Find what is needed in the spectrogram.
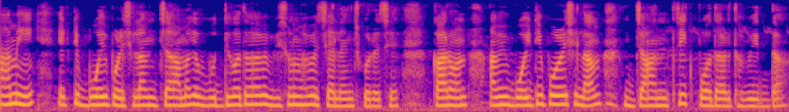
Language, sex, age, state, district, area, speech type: Bengali, female, 18-30, West Bengal, Purba Medinipur, rural, spontaneous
